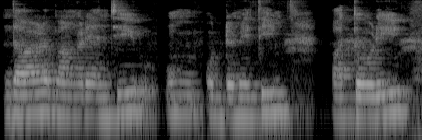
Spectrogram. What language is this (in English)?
Konkani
